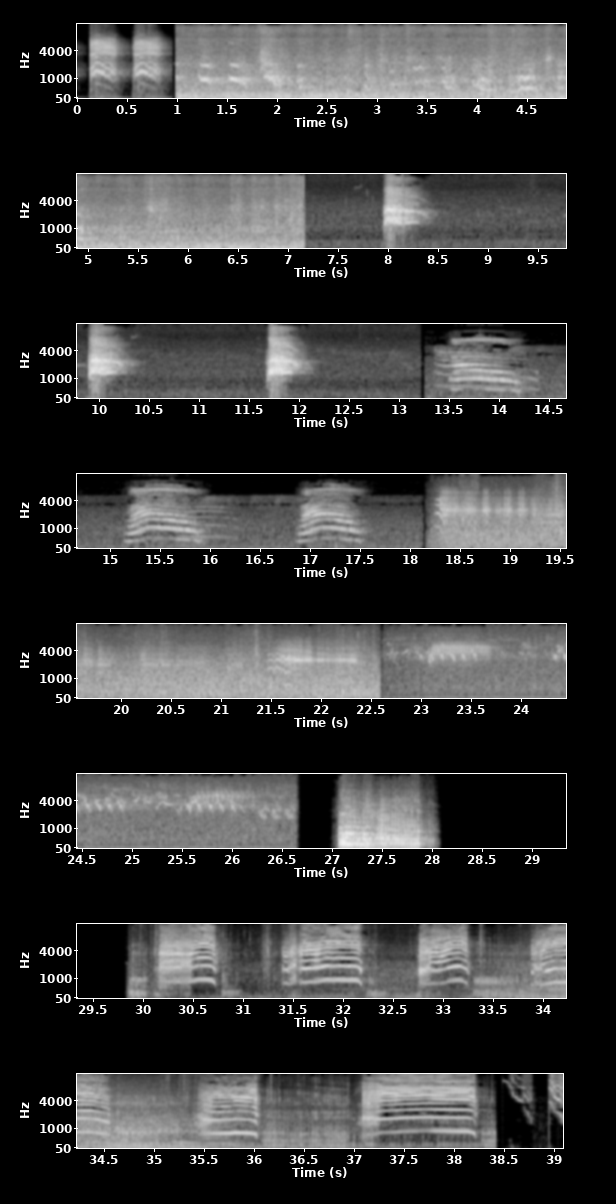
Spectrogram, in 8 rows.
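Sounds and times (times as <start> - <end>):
fox rising and falling calls: 8.0 - 8.5, 9.9 - 10.4, 11.7 - 12.2, 18.2 - 22.6, 30.1 - 36.2
fox screaming: 8.0 - 8.5, 9.9 - 10.4, 11.7 - 12.1, 29.9 - 36.2, 36.9 - 38.4
lion roaring: 27.1 - 28.1, 33.3 - 37.3
cat trilling calls: 31.4 - 34.6.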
